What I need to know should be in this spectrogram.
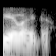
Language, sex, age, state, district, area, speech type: Bengali, male, 30-45, West Bengal, North 24 Parganas, rural, conversation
